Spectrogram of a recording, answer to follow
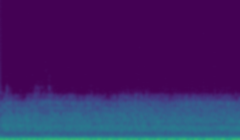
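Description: Steady low hum of a running machine, even and unchanging in pitch.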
